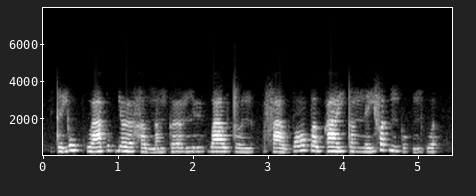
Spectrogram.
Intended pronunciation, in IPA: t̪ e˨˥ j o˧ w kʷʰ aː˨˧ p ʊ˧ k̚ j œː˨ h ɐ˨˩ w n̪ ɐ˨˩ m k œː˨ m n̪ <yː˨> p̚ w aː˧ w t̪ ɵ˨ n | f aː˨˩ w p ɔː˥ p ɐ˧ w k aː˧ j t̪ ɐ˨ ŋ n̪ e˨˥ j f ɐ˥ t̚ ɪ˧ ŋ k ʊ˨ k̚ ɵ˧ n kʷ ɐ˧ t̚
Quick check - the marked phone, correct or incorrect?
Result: correct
